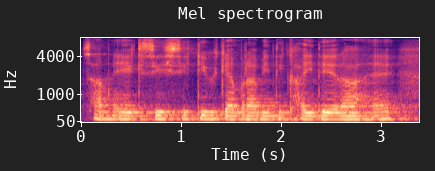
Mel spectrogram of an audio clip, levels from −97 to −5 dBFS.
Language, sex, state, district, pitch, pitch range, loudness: Hindi, male, Himachal Pradesh, Shimla, 120 Hz, 120-125 Hz, -15 LUFS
